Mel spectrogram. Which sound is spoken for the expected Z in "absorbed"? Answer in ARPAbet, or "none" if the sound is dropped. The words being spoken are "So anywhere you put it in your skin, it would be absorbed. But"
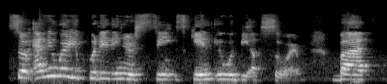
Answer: S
